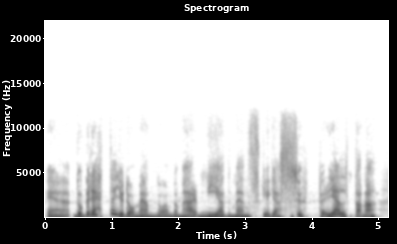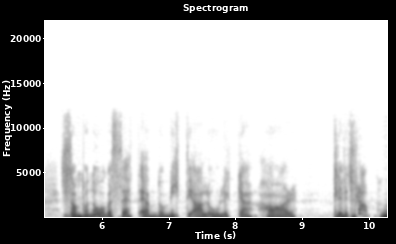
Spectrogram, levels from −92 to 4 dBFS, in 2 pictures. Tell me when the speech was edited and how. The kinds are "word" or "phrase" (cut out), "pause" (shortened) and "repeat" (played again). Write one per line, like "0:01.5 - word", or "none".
none

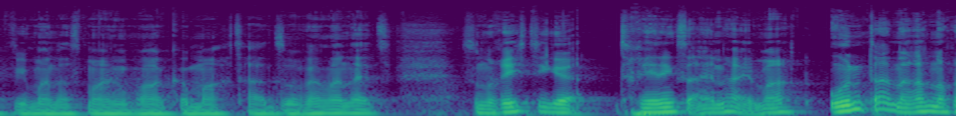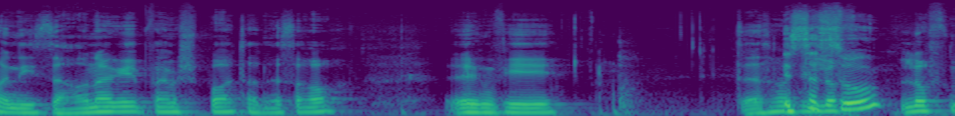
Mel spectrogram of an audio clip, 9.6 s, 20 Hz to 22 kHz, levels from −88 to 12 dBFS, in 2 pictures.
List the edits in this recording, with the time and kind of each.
none

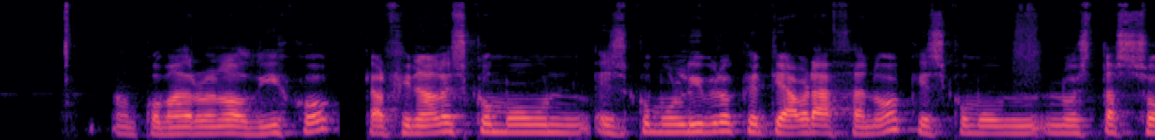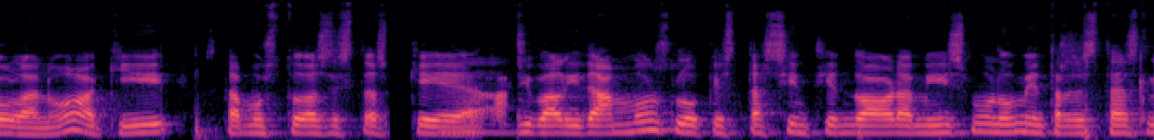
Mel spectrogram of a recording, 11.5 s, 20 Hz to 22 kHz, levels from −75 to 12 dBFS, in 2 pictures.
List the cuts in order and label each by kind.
0:01.7 - word
0:02.9 - word
0:06.7 - pause
0:07.7 - word
0:08.4 - word

